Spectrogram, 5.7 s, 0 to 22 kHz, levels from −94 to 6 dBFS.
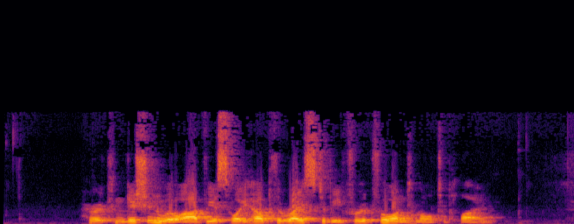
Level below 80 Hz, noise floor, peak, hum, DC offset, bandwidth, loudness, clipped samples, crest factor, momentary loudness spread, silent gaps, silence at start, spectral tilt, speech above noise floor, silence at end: -56 dBFS; -62 dBFS; 0 dBFS; none; under 0.1%; 11.5 kHz; -15 LUFS; under 0.1%; 16 dB; 11 LU; none; 0.9 s; -5 dB/octave; 48 dB; 0.8 s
